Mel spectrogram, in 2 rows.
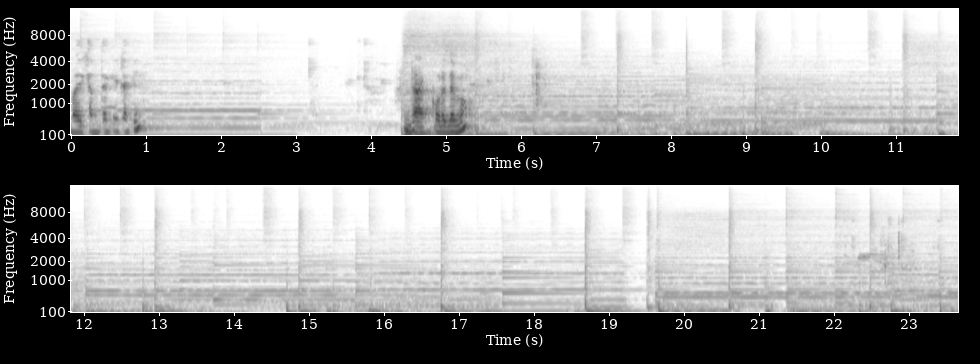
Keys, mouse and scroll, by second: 0.3-3.2 drag, 3.8-6.0 drag, 6.3 ctrl+space, 6.3-7.8 ctrl+drag, 9.3-10.1 shift+drag, 10.7-11.3 shift+drag, 11.6 ctrl+z, 11.8 ctrl+drag, 12.3-13.1 shift+drag, 13.9-16.3 drag, 16.6 ctrl+space, 16.6 ctrl+click, 17.6 ctrl+space, 17.6 ctrl+click, 18.8 click, 18.8 space, 19.5 drag, 20.6-21.6 drag, 22.1-23.3 drag, 22.7 space.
